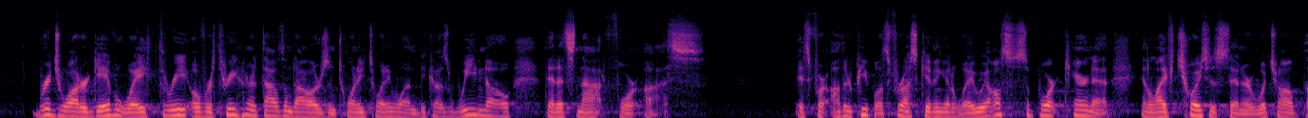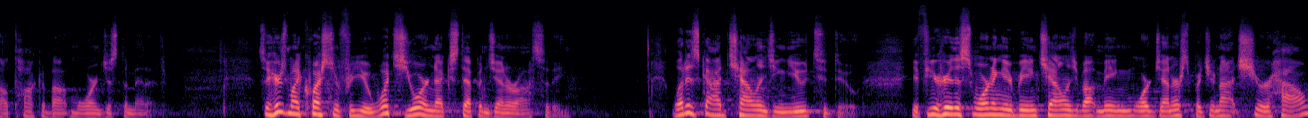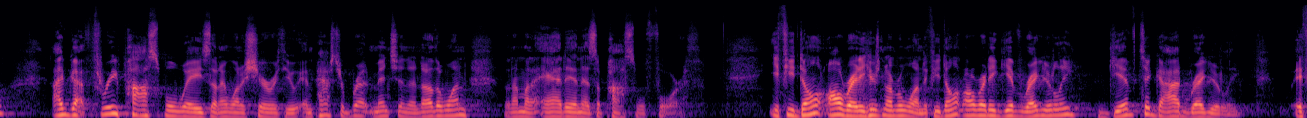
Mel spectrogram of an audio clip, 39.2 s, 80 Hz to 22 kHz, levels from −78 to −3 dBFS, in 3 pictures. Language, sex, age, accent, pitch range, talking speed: English, male, 50-69, American, 120-155 Hz, 195 wpm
